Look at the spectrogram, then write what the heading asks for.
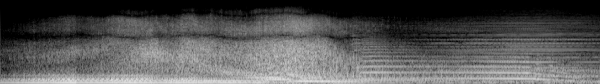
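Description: A propeller airplane takes off from a bumpy airstrip at Grytviken near a glacier. The engine drone is loud and continuous, with steady harmonic tones that shift in pitch partway through.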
